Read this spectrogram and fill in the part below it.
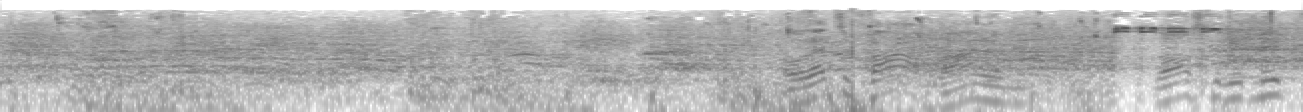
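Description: A large indoor crowd murmurs and cheers steadily in an echoing arena.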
